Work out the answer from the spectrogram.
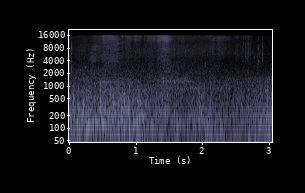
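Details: Steady wind rumble and boat engine noise on open water, low and continuous, with no animal voices heard.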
